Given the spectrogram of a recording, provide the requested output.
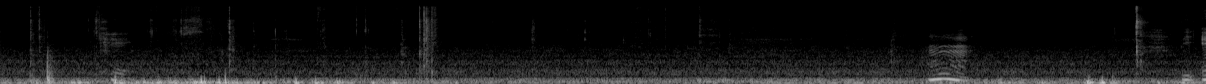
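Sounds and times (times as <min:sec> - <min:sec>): steady low rumble: 0:00.0 - 0:12.0
cards tapping and sliding: 0:00.2 - 0:07.4.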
